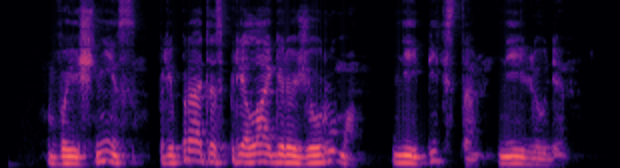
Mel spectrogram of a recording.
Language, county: Lithuanian, Klaipėda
